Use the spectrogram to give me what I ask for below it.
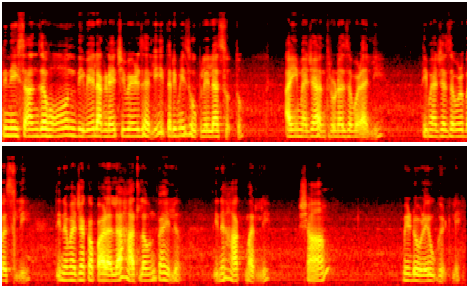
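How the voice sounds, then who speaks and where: A woman narrating a classic novel as an audiobook reading, in a measured and expressive storytelling manner. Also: on the low side, vocal fry.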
